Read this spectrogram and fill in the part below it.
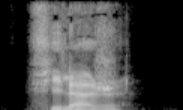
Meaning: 1. spinning (of thread) 2. run-through (rehearsal)
- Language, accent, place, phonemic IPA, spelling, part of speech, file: French, France, Lyon, /fi.laʒ/, filage, noun, LL-Q150 (fra)-filage.wav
